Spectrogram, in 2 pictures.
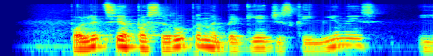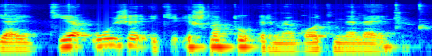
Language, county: Lithuanian, Utena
